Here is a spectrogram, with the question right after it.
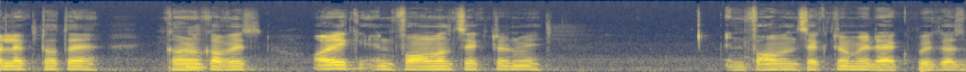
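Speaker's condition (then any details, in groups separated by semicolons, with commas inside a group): Coma after road accident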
